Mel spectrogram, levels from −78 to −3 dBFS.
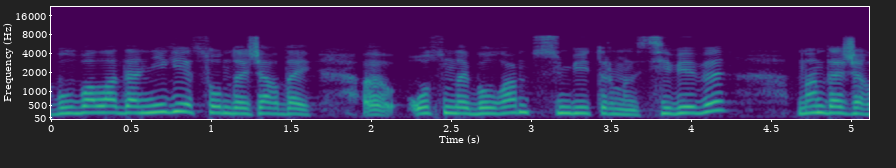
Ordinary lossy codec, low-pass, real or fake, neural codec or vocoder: none; none; real; none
